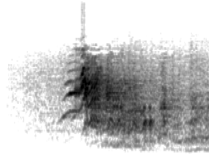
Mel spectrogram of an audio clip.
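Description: A cat yowling: a rising cry about three-quarters of a second in, drawn out into a rougher wail that fades near the end.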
